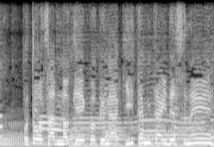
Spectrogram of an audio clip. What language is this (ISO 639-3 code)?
jpn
